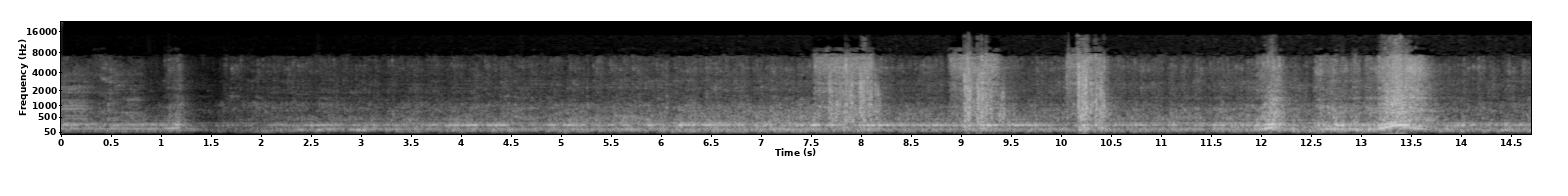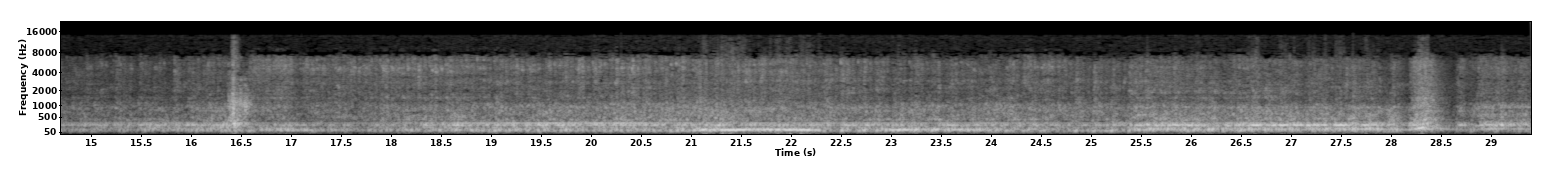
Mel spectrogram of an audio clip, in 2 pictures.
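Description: Drag race cars' engines idling at a steady rumble, with a run of sharp throttle blips about a quarter to halfway through and another near the end. The engine sound grows louder in the second half.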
